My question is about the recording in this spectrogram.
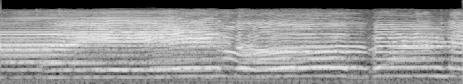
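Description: A group of women singing a Haryanvi guru bhajan together in a chant-like style, with long held notes that slide between pitches and no instruments or beat.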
